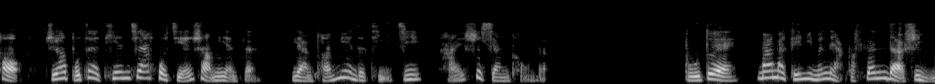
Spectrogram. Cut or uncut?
cut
